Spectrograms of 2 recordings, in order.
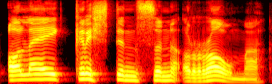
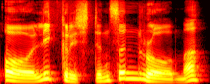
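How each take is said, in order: First: The name is said with an Italian-sounding accent. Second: The name is said with a Danish-sounding accent. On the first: The speaker calls it wrong. "why why did you say it as if as if he was Italian?" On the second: The speaker calls it right. "it should be"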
